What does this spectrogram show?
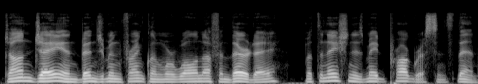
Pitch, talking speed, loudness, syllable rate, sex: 130 Hz, 240 wpm, -17 LUFS, 6.0 syllables/s, male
